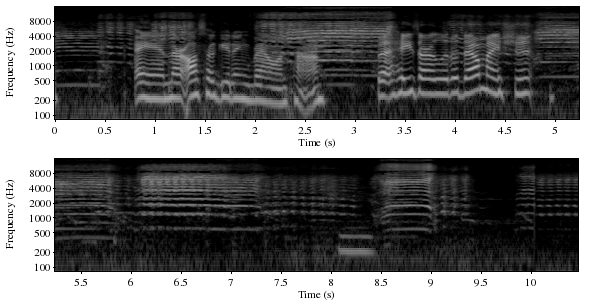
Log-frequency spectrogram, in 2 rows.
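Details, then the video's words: Many baby goats from the 2022 kidding season cry out: bright, shaky bleats, some sliding downward, crowd one another in quick succession, then thin out near the end while a person talks. "So many LOUD baby goats!"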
